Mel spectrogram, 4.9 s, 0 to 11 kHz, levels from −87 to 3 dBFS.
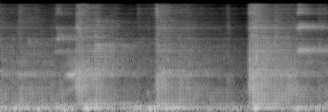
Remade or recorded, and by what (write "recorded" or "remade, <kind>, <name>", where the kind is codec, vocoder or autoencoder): remade, vocoder, Vocos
